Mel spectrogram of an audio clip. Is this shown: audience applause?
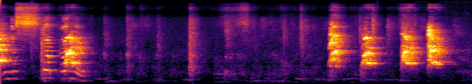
no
